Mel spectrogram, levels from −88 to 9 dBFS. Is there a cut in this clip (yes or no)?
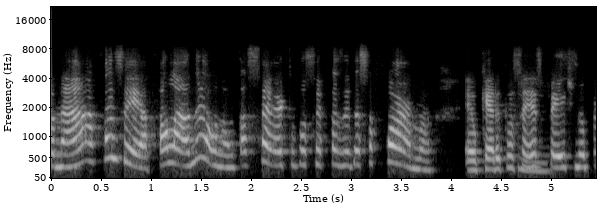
no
